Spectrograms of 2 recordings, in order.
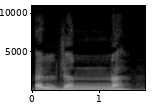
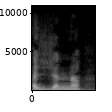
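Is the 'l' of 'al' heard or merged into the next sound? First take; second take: heard; merged. First: The l is clearly heard before the j. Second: The l merges into a doubled j sound. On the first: The speaker calls it right. "لكن الفصحى أن نقول" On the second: The speaker calls it wrong. "فكثيرا ما نسمع بعض الناس يقولون الجنة"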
